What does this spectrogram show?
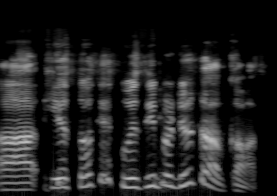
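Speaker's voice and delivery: imitating a thick German accent, lightly done. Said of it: "in his thick German accent".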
